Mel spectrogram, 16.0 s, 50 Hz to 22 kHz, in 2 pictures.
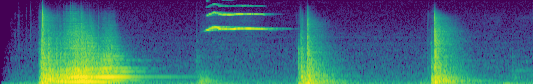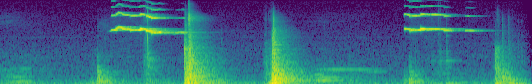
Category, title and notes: Sound effects > Objects / House appliances
Wardrobe. Chest of drawers. Door. Door creaking.
Recorded that sound by myself with Recorder H1 Essential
